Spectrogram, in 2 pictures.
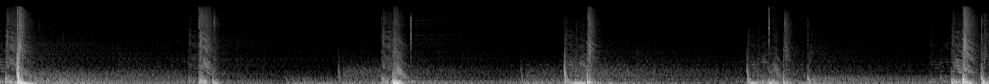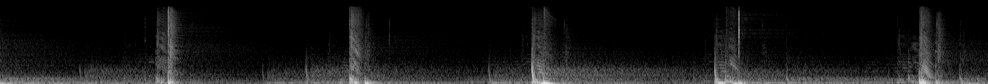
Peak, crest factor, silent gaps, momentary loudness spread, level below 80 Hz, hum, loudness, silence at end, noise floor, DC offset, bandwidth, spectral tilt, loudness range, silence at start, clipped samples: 0 dBFS; 24 dB; none; 25 LU; -28 dBFS; none; -25 LUFS; 0 s; -47 dBFS; under 0.1%; 16 kHz; -6 dB/octave; 6 LU; 0 s; under 0.1%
